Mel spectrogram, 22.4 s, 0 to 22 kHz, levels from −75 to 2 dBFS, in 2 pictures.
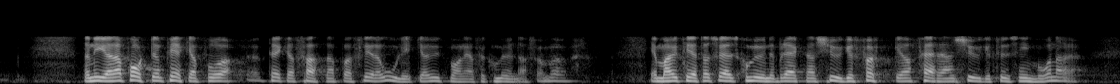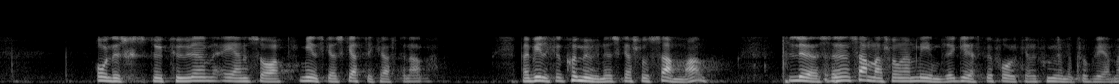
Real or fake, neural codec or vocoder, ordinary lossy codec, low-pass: fake; autoencoder, 48 kHz, 32 numbers a frame, DAC-VAE, trained on Japanese speech; none; 3.6 kHz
